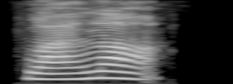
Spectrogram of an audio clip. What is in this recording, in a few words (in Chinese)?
"完了", Chinese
